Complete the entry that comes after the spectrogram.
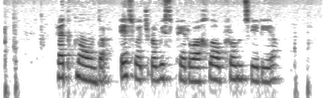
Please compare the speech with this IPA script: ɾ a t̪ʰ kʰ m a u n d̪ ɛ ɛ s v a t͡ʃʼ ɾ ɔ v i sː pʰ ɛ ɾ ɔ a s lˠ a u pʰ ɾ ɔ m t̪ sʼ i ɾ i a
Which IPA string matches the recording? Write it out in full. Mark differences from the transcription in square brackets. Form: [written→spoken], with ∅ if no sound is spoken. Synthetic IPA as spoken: ɾ a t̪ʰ kʰ m a u n d̪ [ɛ→a] ɛ s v a t͡ʃʼ ɾ ɔ [v→b] i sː pʰ ɛ ɾ ɔ a [s→χ] lˠ a u pʰ ɾ ɔ m t̪ sʼ i ɾ i a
